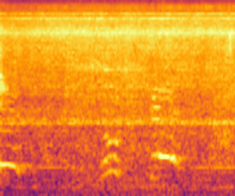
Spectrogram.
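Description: Two faint, brief vocal sounds, about half a second apart, over a steady background hiss.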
